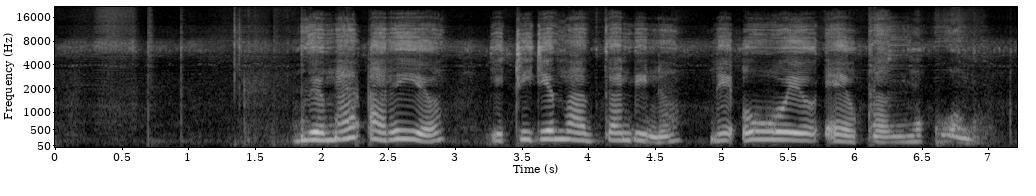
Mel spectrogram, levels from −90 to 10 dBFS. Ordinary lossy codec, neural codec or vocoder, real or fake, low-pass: none; codec, 44.1 kHz, 1.7 kbps, Pupu-Codec; fake; none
